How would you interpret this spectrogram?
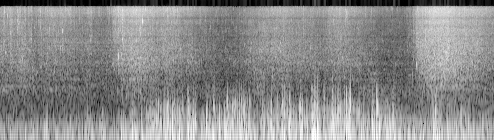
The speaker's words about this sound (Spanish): Estamos en Isla Mauricio, en una hamaca, bueno, cada uno en una de ellas, esperando a que nos traigan algo para beber, en arena blanca en la playa, y se escuchan las pequeñas olas que vienen.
